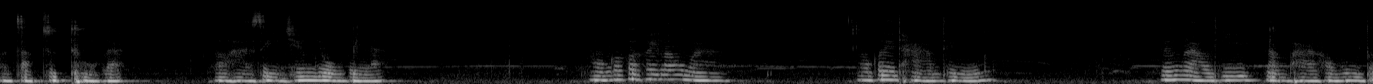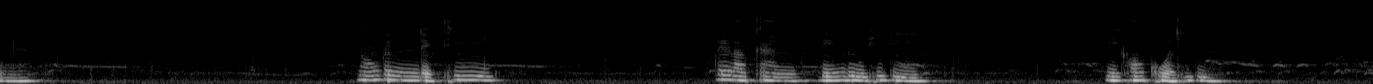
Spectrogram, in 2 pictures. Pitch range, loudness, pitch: 150-185 Hz, -28 LUFS, 165 Hz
